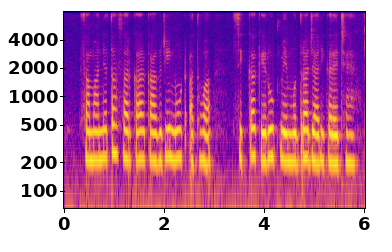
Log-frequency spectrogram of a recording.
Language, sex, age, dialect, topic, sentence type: Maithili, female, 25-30, Eastern / Thethi, banking, statement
